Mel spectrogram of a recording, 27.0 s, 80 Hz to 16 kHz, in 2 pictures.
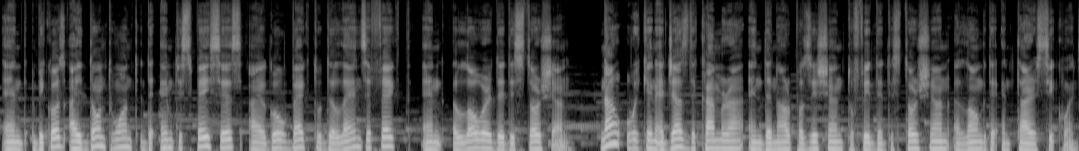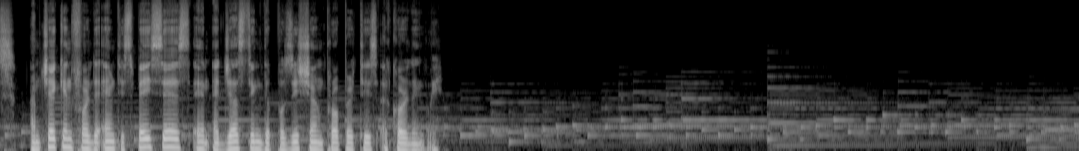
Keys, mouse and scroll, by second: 4.0 click, 5.0 click, 5.3 shift+Down, 5.8 Up, 7.4 click, 10.1 click, 10.9 click, 14.6 click, 16.8 click, 18.4 click, 21.2 click, 25.3 click, 26.7 click.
